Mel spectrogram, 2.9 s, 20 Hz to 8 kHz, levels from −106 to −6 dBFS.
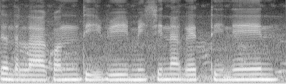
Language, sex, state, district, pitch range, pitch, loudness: Chakma, female, Tripura, Dhalai, 180-185 Hz, 180 Hz, -13 LUFS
